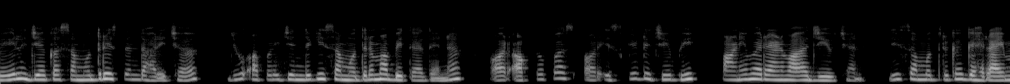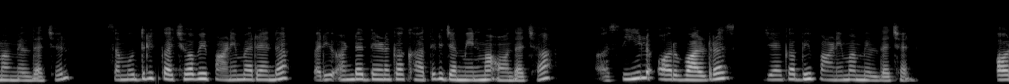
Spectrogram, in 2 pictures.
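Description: At 11.66 s the speech drops out for about 24 ms, a clean hole with abrupt edges on both sides. This is a gap between stream segments: two segment timestamps failed to meet, likely at a 6-second segment boundary, and the player padded the missing stretch with silence.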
